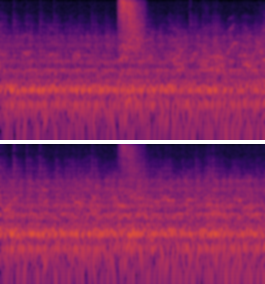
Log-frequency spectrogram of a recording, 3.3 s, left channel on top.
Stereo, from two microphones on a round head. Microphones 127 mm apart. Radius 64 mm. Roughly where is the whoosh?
Left.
